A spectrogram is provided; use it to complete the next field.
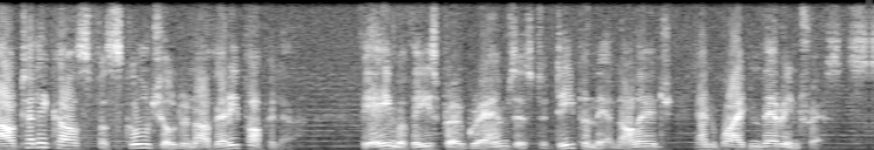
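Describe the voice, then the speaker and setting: With music playing behind him, a man at a medium pitch talks at a fairly quick pace, his pitch swinging very widely. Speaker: newsreel presenter. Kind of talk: newsreel narration.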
